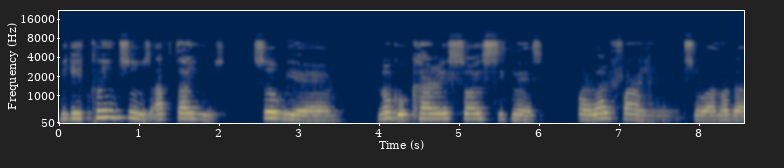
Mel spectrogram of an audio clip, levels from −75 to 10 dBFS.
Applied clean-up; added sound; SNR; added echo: neural mask model DeepFilterNet 3.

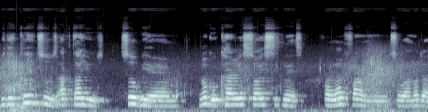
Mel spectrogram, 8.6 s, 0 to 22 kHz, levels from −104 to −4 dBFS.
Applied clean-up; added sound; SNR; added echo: none; Waves, surf; 15 dB; none.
